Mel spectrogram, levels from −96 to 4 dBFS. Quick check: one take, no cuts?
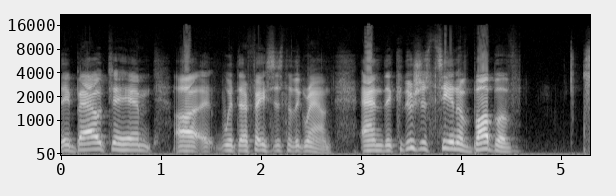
yes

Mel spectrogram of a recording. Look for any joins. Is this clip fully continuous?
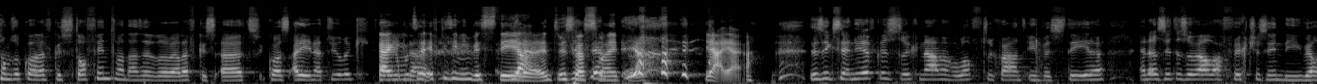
no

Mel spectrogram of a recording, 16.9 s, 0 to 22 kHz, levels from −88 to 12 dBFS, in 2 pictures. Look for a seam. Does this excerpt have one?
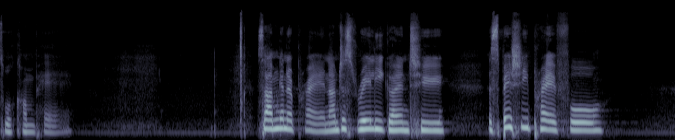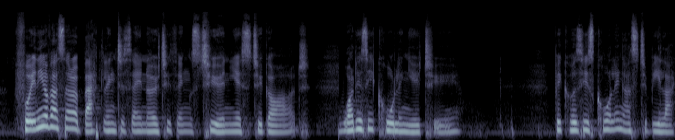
yes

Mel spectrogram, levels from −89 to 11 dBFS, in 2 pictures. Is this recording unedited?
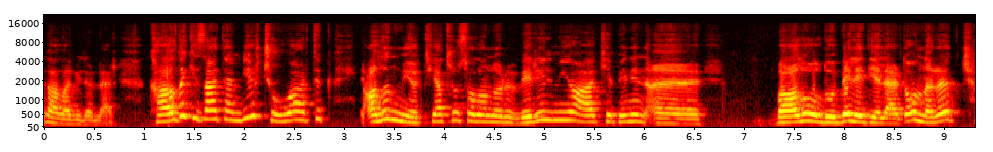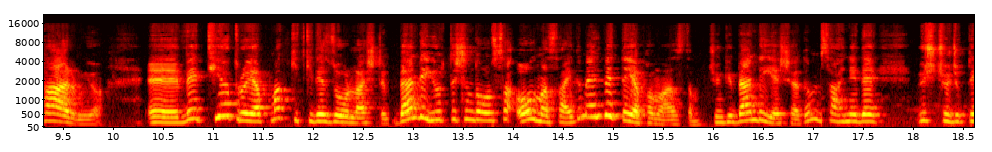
no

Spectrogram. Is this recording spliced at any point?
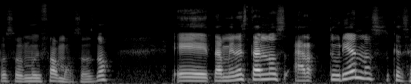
no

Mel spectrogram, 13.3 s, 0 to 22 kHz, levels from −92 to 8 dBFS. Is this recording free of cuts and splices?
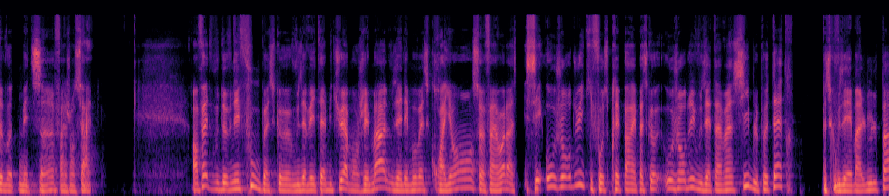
no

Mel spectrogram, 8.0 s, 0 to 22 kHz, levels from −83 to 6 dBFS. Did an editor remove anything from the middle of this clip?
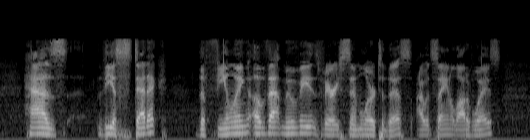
no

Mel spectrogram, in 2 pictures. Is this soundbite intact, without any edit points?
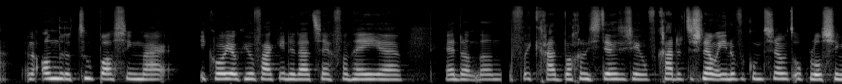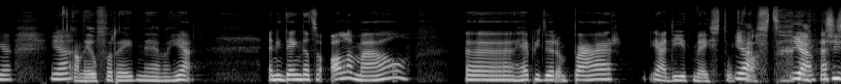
no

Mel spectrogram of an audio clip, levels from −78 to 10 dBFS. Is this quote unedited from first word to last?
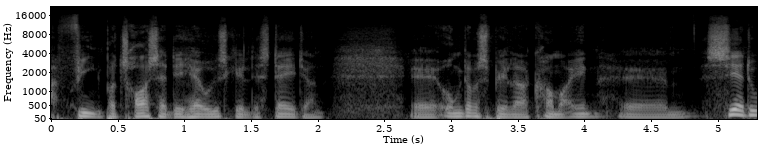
yes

